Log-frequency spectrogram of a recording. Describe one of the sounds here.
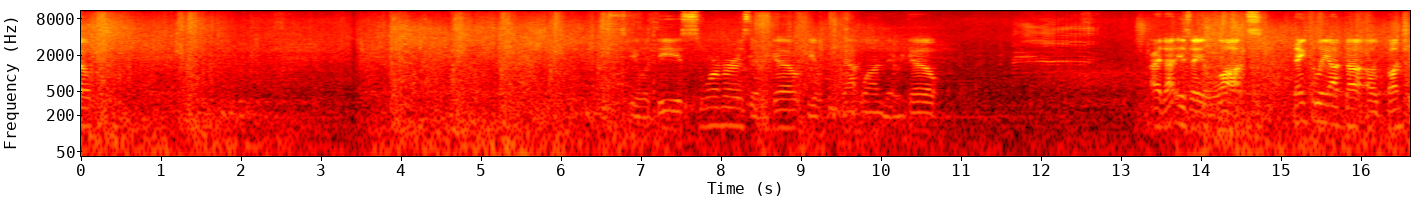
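Magic spells crackle and whoosh in quick bursts.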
